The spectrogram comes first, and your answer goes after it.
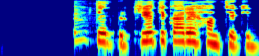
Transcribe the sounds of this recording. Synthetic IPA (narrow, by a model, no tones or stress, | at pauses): ʏmt̪ejðp̪ʏɾ̥pʰɾɛːt̪ikaɾɪhant̪ʰɛːcɪn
